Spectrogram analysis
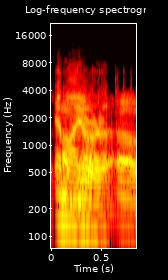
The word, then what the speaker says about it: Miro: How do you spell that? Like the artist, M-I-R. Oh, okay.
